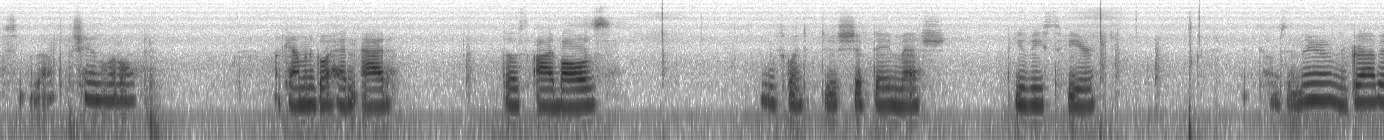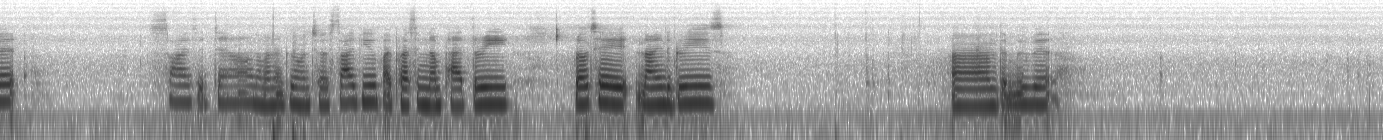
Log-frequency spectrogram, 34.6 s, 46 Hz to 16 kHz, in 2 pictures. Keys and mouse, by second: 0.4-2.6 drag, 2.6 middle click, 6.3-7.6 drag, 7.6 typing, 8.4 click, 8.8 middle click, 9.8-13.7 middle drag, 11.5 shift+a, 16.8 KP_1, 18.0-19.3 middle drag, 19.3 g, 21.2 z, 22.4 s, 24.5 KP_3, 28.2 r, 33.8-34.5 drag.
